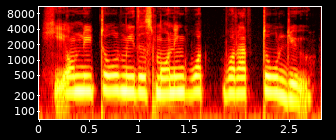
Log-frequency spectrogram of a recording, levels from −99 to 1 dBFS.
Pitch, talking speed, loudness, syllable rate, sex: 225 Hz, 210 wpm, -14 LUFS, 5.5 syllables/s, female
